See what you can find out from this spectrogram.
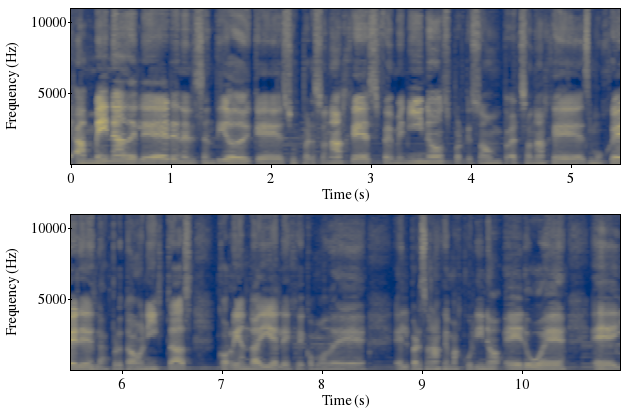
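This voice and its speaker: A woman with a Buenos Aires area Argentine accent giving a conversational book commentary at a studio microphone, reflective and informal, searching for words as she explains. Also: sits low. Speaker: literary columnist on a radio show. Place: radio studio.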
